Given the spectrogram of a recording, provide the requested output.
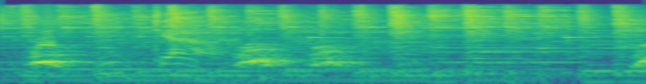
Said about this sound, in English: that dog bark is fierce. Listen as the shock of the sound waves pierce. That dog's fierce.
